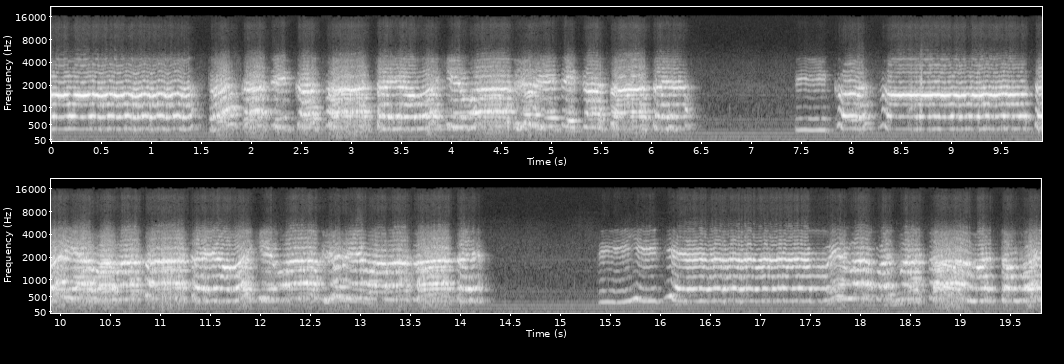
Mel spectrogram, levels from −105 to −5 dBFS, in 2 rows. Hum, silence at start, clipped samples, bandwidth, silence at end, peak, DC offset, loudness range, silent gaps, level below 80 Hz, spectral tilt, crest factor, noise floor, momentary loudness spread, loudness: none; 0 s; under 0.1%; 15.5 kHz; 0 s; -2 dBFS; under 0.1%; 4 LU; none; -54 dBFS; -3 dB/octave; 10 dB; -46 dBFS; 7 LU; -11 LUFS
